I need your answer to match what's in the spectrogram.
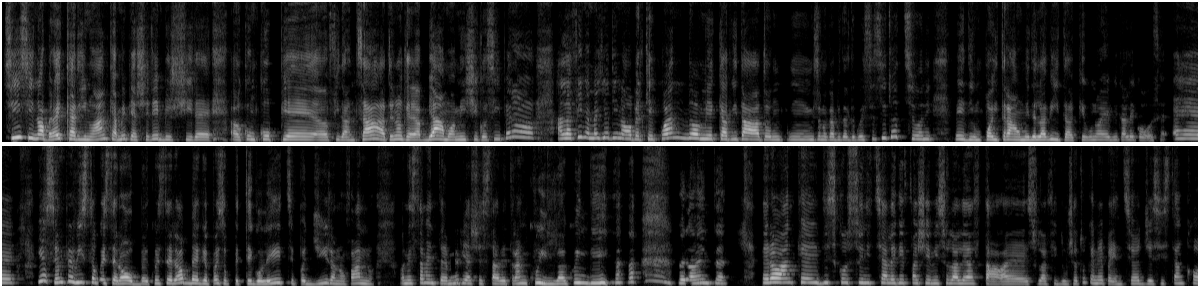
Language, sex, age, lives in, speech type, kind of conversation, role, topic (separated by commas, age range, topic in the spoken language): Italian, female, 30-34, Italy, conversation, unstructured, none, Come definiresti una vera amicizia?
